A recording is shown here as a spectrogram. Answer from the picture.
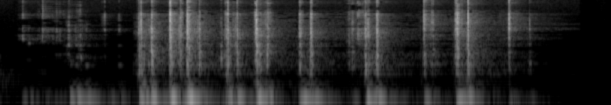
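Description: Computer keyboard keys being typed: about a dozen quick, uneven keystrokes in a short burst, over a low hum.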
